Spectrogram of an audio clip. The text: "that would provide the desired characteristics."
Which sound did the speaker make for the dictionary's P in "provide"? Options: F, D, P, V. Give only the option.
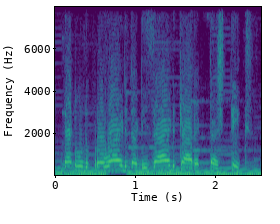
P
